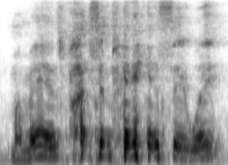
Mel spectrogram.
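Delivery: high, loud and slow through a laugh; laughing disbelief. Real, not acted. Comic reacting to what the email said, laughing in disbelief. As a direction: crack up incredulously, pitch way up.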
